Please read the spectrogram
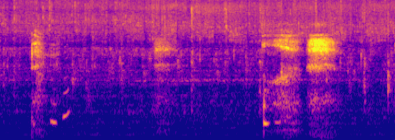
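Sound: shower water spraying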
